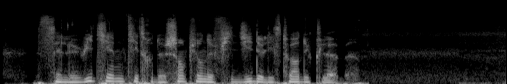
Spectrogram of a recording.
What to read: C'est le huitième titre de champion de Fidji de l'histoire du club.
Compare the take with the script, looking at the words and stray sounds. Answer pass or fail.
pass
